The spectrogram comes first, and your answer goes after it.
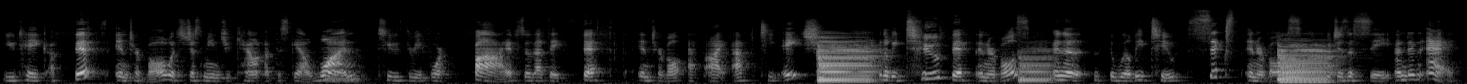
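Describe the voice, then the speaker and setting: A woman's voice: lowish voice, animated, moderate pace, poor audio. A woman teaching piano patterns step by step, patiently explaining and counting the beats aloud. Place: at a piano, indoors. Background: piano playing.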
